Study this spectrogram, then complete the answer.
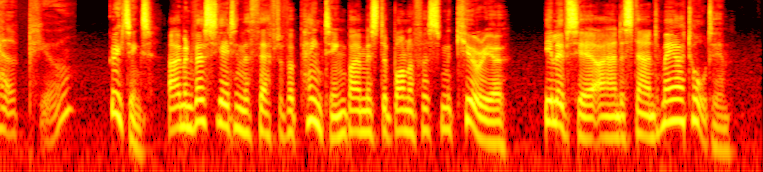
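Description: A young man speaks calmly and asks questions.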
